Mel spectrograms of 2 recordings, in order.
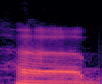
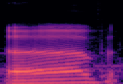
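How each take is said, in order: First: The word begins with an audible h sound. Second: The word begins without any h sound. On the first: The speaker calls it right. "is herb with a with an H" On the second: The speaker calls it wrong. "That's not how the word's spelt"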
